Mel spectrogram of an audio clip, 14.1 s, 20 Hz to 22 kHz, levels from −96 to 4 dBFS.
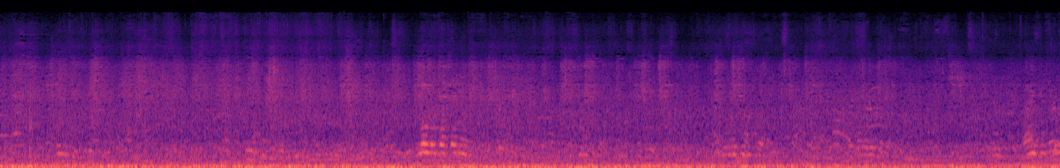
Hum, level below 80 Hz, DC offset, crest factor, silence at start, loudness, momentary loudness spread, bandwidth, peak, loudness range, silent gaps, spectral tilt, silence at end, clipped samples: none; -32 dBFS; under 0.1%; 14 dB; 0 s; -33 LUFS; 5 LU; 15.5 kHz; -16 dBFS; 3 LU; none; -6.5 dB/octave; 0 s; under 0.1%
